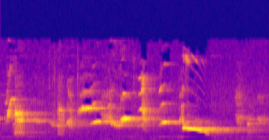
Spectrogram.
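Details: Male common iora calls to attract a female: several quick high whistles, then a clear, longer whistle that slides steeply downward near the end.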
